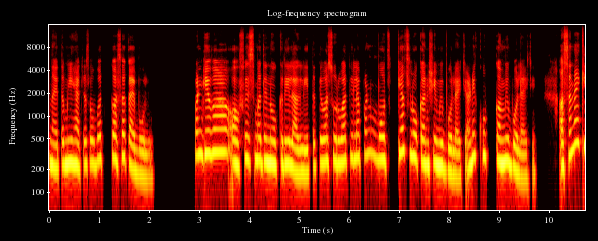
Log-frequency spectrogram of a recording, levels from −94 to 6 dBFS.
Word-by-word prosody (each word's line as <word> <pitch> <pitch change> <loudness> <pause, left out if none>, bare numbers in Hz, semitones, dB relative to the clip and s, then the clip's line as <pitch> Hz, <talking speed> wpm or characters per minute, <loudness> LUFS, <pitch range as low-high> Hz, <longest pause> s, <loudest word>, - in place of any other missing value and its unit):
नाही, 225 -3 +1
तर - - -2
मी 240 +1 +4
ह्याच्यासोबत 235 +3 -2 0.2
कसं 280 +1 -1
काय 215 -4 0
बोलू?" 160 -1 -5 0.8
पण 315 0 +1
जेव्हा 330 +1 +4 0.3
ऑफिसमध्ये 255 +2 -1
नोकरी 235 0 +3
लागली 180 -3 0
तर 215 - -6
तेव्हा 245 +1 0
सुरुवातीला 255 +3 -1
पण 315 +1 -6 0.2
मोजक्याच 325 +7 -2
लोकांशी 245 -4 +1
मी 225 -1 +6
बोलायचे 170 -2 -3
आणि 250 +7 +2
खूप 305 -3 -2
कमी 250 0 +5
बोलायचे. 170 - -3 0.5
असं 300 +9 +2
नाही 450 +1 +1
की 400 - +5
245 Hz, 150 wpm, -22 LUFS, 225-275 Hz, 0.8 s, मी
